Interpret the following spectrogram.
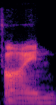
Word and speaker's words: Vejen: the pronunciation, but Vien, Vejen, I think they've been saying it Vine, but yeah, I feel Vine.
